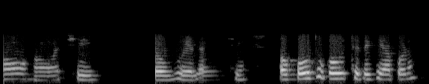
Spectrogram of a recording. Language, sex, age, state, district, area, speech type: Odia, female, 18-30, Odisha, Sundergarh, urban, conversation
